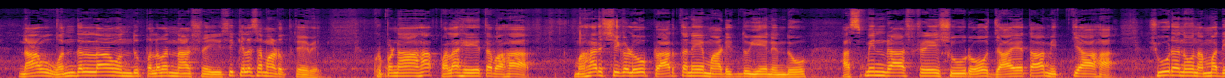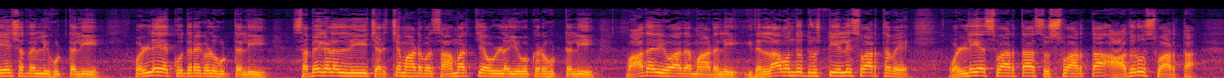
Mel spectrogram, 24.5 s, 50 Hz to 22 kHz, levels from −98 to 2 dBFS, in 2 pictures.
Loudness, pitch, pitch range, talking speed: -16 LUFS, 145 Hz, 125-165 Hz, 105 wpm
